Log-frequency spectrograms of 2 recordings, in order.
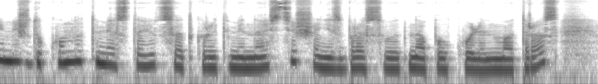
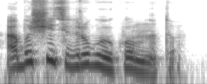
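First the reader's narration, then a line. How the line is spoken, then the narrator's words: Loud command. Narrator (Russian): Он громко приказывает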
